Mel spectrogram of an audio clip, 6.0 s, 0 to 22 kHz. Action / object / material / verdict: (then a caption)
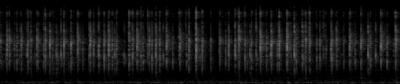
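tap / mechanical keyboard with plastic keycaps and a metal case / plastic, metal / none. Fingertips type steadily on a Monsgeek M1 mechanical keyboard with NK Cream switches, a dark metal case and purple and black plastic keycaps. The result is a fast stream of short, crisp clacks that are bright in the upper mids, with a soft low thock under each press and almost no ring between strokes.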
